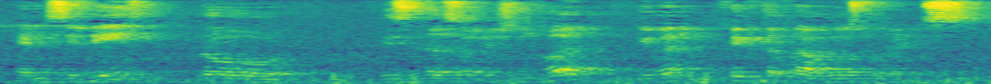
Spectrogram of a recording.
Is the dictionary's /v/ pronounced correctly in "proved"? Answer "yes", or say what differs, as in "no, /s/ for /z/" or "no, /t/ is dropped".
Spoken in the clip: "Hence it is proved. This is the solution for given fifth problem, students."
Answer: no, /v/ is dropped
